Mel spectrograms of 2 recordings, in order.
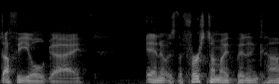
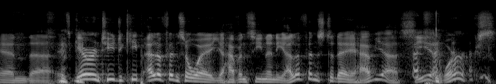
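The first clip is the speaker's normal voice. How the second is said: worst put-on Irish brogue, high and sing-song; 7 semitones higher, 4 dB louder than usual. Recalling an old root beer sales shtick, pitching the product: worst irish brogue ever. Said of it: "the worst Irish brogue ever".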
